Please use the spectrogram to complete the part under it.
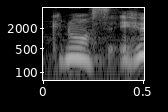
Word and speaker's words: Gnosis: Gnosis, hur uttalas det? I mitt huvud låter det... – Gnosis.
